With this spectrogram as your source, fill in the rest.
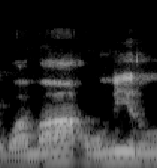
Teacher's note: उमीरू दोनों जगह लम्बा करेंगे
